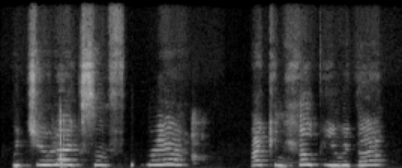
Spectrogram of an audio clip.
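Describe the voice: A put-on character voice squeaks at an extremely high pitch. Its intonation stays monotone and flat. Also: fairly slow pace.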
